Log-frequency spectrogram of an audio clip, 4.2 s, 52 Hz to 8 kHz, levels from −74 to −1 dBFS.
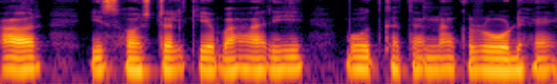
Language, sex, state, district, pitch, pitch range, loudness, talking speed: Hindi, male, Chhattisgarh, Kabirdham, 125 Hz, 125-130 Hz, -17 LUFS, 160 wpm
